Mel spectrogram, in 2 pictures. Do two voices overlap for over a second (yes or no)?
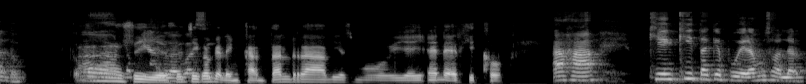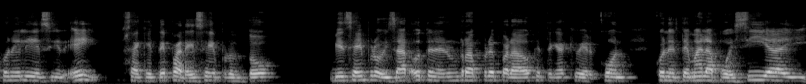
yes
